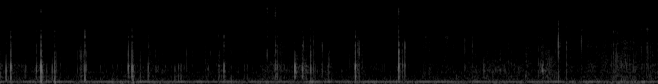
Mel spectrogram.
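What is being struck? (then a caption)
Folded vinyl beach ball. Short painted nails scratch and tap the vinyl panels of an empty, folded, deflated PVC vinyl beach ball. Soft crinkling and scraping are broken by sharp, dry taps that stop instantly, over a steady low hum at a quiet level.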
